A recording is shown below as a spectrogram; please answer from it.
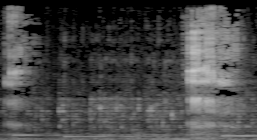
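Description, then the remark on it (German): Water is let out of a bathtub after a bath and drains steadily with a constant gurgling rush and a thin whistling tone that shifts in pitch, briefly swelling into a louder, splashier slurp near the end. “Sunny schaut aufgeregt grunzend dem abfließenden Wasser hinterher”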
